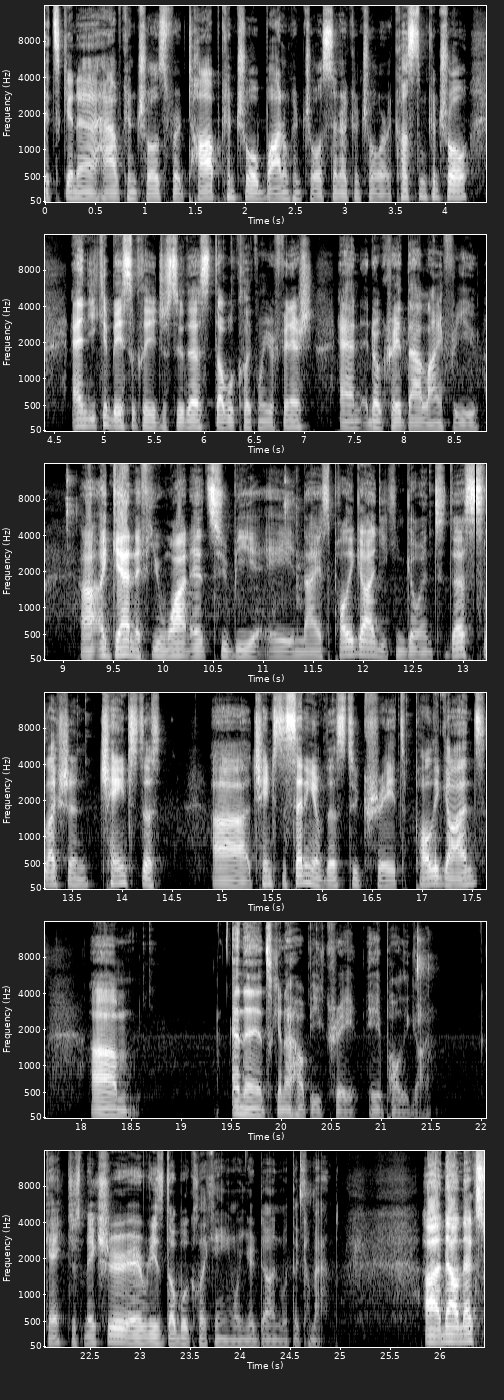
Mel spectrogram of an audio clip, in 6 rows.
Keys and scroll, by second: 9.1 x, 11.3 Delete, 21.4 x, 24.6 Delete.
